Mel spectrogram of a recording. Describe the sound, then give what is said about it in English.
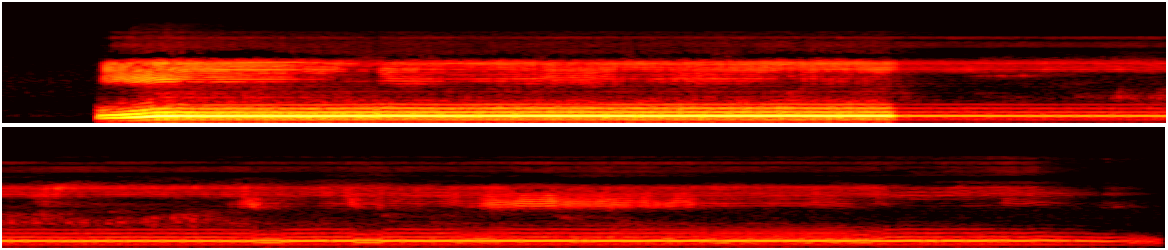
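A single long, low-pitched human hum on one steady note, made on the exhale during Bhramari breathing practice in Shanmukhi Mudra. It is loud for the first few seconds, then abruptly softer and held as a gentle drone for several more seconds. “Exhale, hum.”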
